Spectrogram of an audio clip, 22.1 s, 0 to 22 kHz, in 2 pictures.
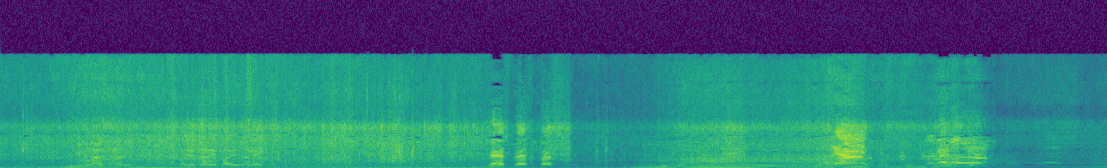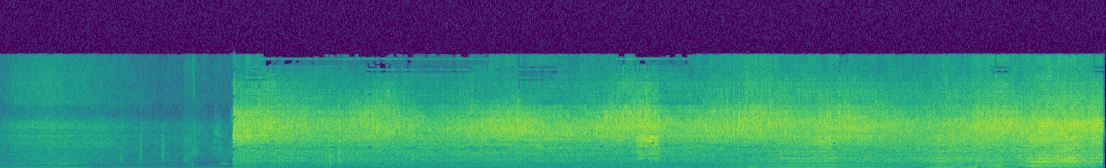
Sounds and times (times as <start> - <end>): Skidding: 0.0 - 22.1
Speech: 0.8 - 2.8, 12.7 - 13.4.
